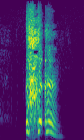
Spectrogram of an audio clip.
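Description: A loud, harsh two-part cough from a person suffering from a cold, two rough voiced bursts close together with a short break between them, then quiet.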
